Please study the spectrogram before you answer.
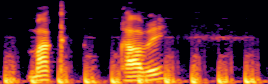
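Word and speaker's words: McCabe: Shriver, que es otro, el que acuñó prácticamente el nombre, se escribe S-H-R-I-B-E-N-G, Shriver. Maccabe habla un poco, Maccabe es M-C-C-C, Maccabe.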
